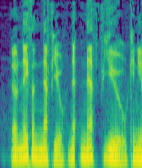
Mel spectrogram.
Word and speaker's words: Nephew: your last name Nathan nephew NE nephew can you spell that for me uhhuh I can uh just like the word though if you need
